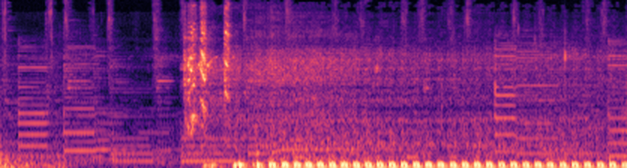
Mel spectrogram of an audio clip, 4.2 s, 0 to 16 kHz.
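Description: Suzuki V-Strom 250's parallel-twin engine starting a little over a second in and settling into a steady, evenly pulsing idle, with background music underneath.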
